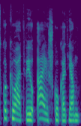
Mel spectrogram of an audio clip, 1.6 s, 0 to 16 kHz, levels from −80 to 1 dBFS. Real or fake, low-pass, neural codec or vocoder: real; 14.4 kHz; none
